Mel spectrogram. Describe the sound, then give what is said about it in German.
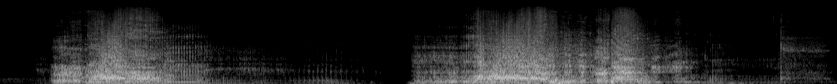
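The MGM lion, a film studio logo, roars twice in close succession, each a loud, deep, rumbling growl lasting a few seconds, with a brief silence between them and no talking. “Das war der MGM-Löwe.”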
